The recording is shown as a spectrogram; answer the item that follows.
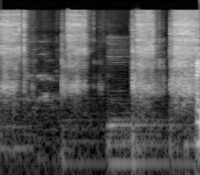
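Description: Tape runner being drawn across the back of cardstock in several short strokes, each a quick rasping, ratcheting zip as the adhesive tape unrolls.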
